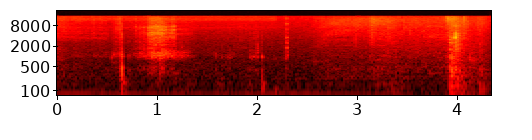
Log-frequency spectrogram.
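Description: Low steady hum of an electric potter's wheel motor, fading out about three seconds in, with a few small handling clicks, a short hiss about a second in, and a knock right at the end.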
